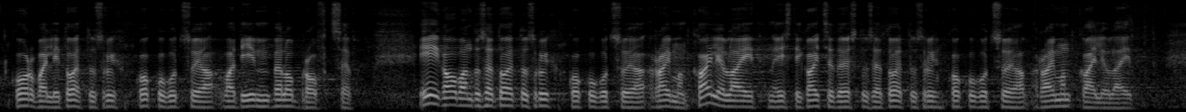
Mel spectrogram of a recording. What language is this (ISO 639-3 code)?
est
